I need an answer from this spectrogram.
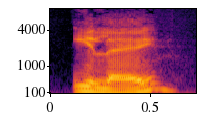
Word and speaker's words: ille: In popular Latin, ille, he, was one syllable, like French and Italian il.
